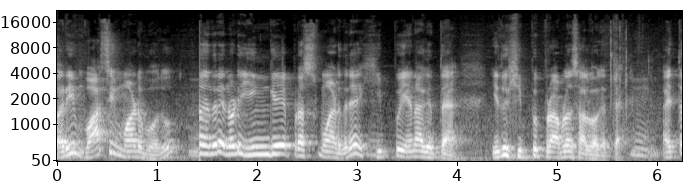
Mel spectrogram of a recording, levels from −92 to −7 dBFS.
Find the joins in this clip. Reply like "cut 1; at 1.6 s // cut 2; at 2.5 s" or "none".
cut 1; at 1.4 s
